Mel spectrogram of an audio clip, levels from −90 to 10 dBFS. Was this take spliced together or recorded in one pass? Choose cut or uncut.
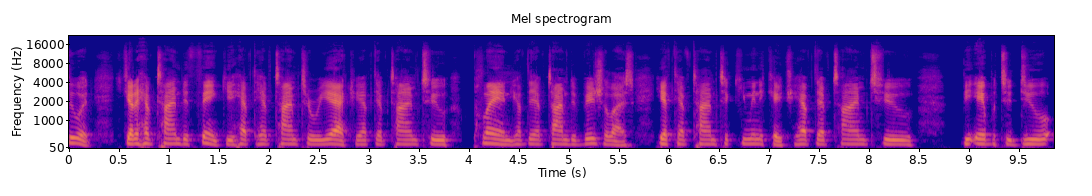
uncut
